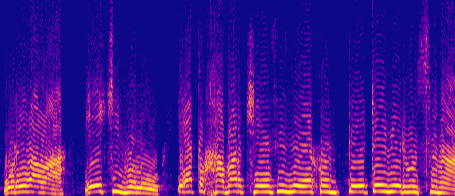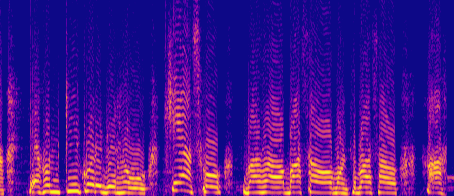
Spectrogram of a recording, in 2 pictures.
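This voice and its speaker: A woman's voice: high voice, steady tone, normal speed, fairly bright tone, rough recording. A woman voicing a sly, greedy, whining fox in a cartoon, with a dramatic, complaining way of talking. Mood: pleading, distressed. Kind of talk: cartoon voice acting.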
